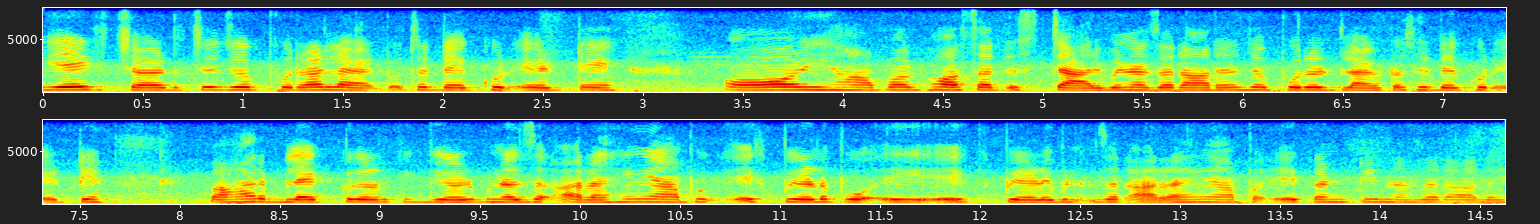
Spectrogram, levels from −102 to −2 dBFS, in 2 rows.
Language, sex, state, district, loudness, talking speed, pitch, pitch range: Hindi, female, Uttar Pradesh, Budaun, -18 LUFS, 225 wpm, 240 Hz, 230-250 Hz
